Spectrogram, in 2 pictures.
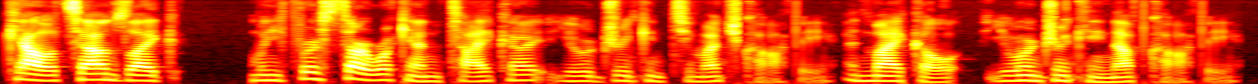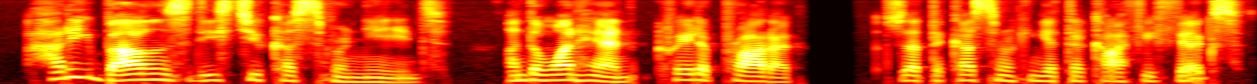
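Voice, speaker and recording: A man's voice: mid-range voice, brisk, fairly bright tone, no room sound. Male podcast host with a dry, close sound. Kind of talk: interview questions.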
